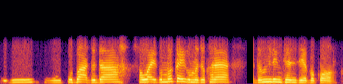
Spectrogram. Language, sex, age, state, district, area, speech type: Manipuri, female, 60+, Manipur, Kangpokpi, urban, conversation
